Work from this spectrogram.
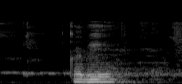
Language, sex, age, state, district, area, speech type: Hindi, male, 30-45, Bihar, Madhepura, rural, spontaneous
